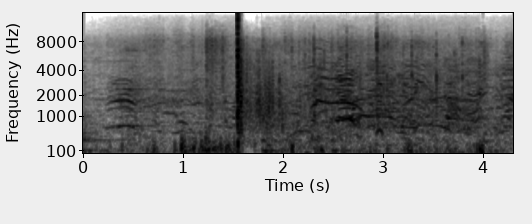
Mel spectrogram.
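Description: A single sharp crack of a starter's pistol about one and a half seconds in, firing to start the race, over the chatter and calls of spectators.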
